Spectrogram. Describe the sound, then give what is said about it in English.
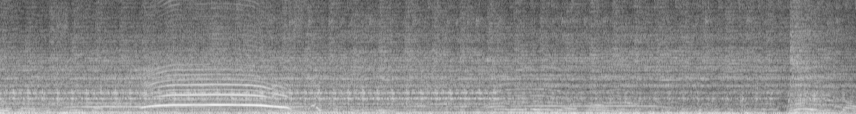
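A church audience shouts and whoops together during an evening worship service, in a loud, sustained burst, with a long rising-and-falling whoop standing out early, over a dense wash of overlapping voices. “Somebody ought to shout.”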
